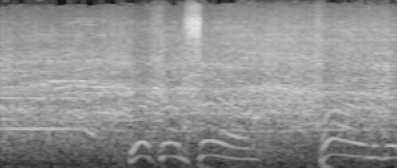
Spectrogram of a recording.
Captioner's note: crowd cheering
